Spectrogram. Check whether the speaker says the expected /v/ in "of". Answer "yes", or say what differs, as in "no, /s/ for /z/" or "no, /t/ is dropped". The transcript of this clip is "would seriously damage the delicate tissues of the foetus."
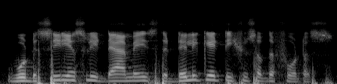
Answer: yes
